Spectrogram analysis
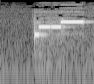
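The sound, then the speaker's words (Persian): Telephone keypad tones sound as a phone number is dialed: a few bright, steady electronic beeps in quick succession, the last one held longest, with no speech. “شماره دیگه شو میگیر.”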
